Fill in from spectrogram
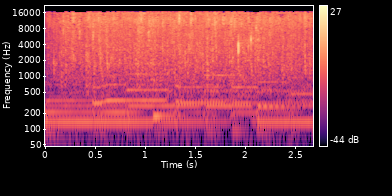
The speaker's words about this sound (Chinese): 今天窗外雨还是下个不停呢。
